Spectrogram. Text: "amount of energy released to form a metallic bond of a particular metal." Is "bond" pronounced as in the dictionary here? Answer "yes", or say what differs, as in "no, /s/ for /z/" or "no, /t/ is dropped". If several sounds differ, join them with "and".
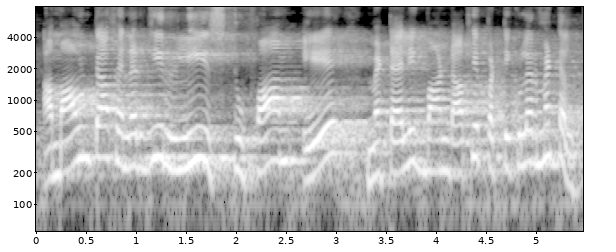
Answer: yes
